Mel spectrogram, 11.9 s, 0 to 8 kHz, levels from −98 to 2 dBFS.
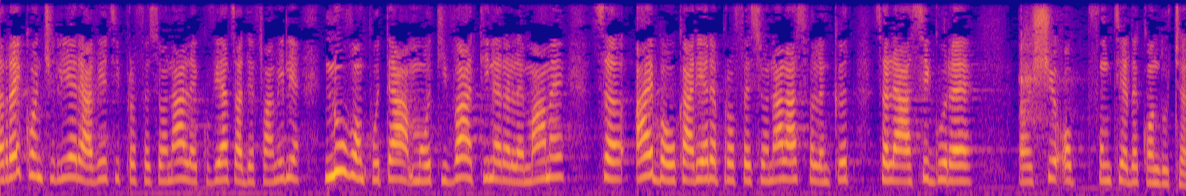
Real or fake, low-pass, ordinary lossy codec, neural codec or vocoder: real; 7.2 kHz; none; none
